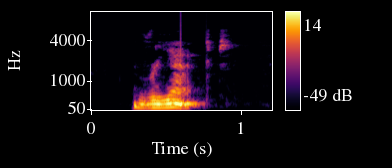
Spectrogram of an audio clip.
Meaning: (verb) 1. To act in response 2. To act or perform a second time; to do over again; to reenact 3. To return an impulse or impression; to resist the action of another body by an opposite force
- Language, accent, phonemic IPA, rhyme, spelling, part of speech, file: English, Southern England, /ɹiːˈækt/, -ækt, react, verb / noun, LL-Q1860 (eng)-react.wav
